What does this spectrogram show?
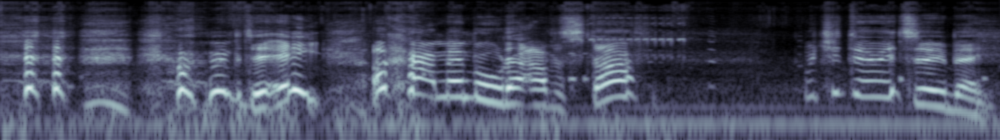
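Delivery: high-pitched comic protest; mock exasperation. Mock plea of an overwhelmed forgetful man.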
